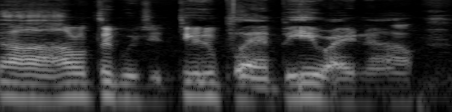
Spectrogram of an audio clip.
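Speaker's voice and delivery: salty, mad, annoyed grumbling mutter. Retelling how Damien reacted when Plan B came up; mock-salty Damien impression. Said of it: "but now Damien's all salty, all mad, like".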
